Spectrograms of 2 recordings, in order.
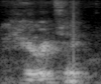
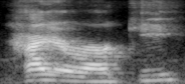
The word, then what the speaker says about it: hierarchy: In biology, a dominance how do you say that word? Heretic? Hierarchy. Oh, hierarchy.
